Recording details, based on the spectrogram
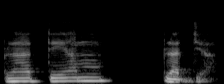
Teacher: esta E se cierra en una semiconsonante, una yod.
